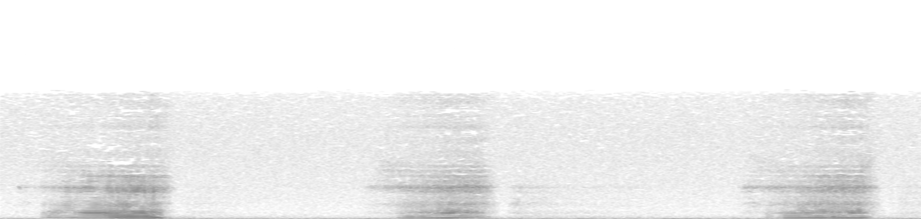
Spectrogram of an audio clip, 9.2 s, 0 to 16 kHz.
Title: 🐽 本日のイビキ / Snoring Sleep Sound 2025/01/18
